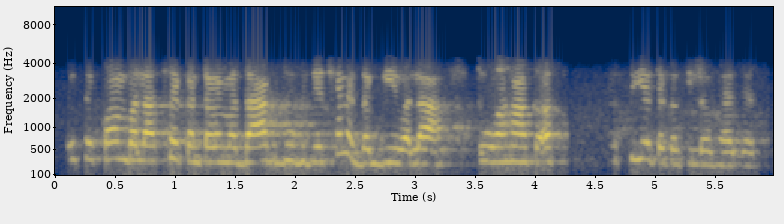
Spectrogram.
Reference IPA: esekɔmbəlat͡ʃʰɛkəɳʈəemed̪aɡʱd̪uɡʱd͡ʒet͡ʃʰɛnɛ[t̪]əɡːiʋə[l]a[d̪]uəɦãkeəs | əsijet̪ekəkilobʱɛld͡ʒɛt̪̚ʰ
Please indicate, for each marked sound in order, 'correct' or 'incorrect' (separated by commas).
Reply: incorrect, correct, incorrect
